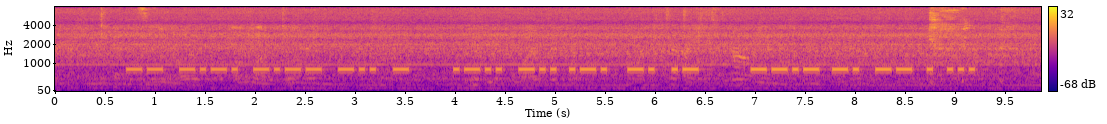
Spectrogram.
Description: Morse code, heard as a keyed tone, hand-sent with a paddle, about 22 wpm, 790 Hz, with radio static, room echo and the noise inside a bus. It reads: MCYDT LDRNA QNMES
